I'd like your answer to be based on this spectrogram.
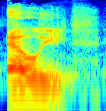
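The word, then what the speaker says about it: Heli: Uh, thought to be thought to be very important phrasing thought to be the son of joseph son of eli now i know it's an h but it's actually pronounced eli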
